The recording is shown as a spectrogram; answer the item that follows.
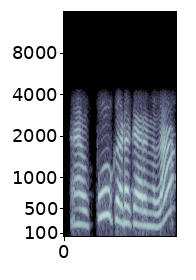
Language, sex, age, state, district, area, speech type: Tamil, female, 30-45, Tamil Nadu, Tirupattur, rural, conversation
